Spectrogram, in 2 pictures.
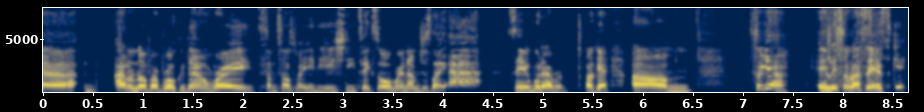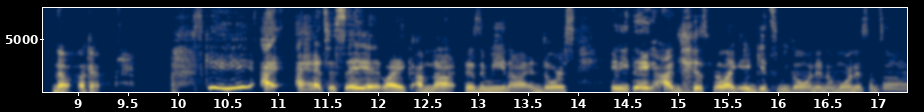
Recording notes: Just me in my car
